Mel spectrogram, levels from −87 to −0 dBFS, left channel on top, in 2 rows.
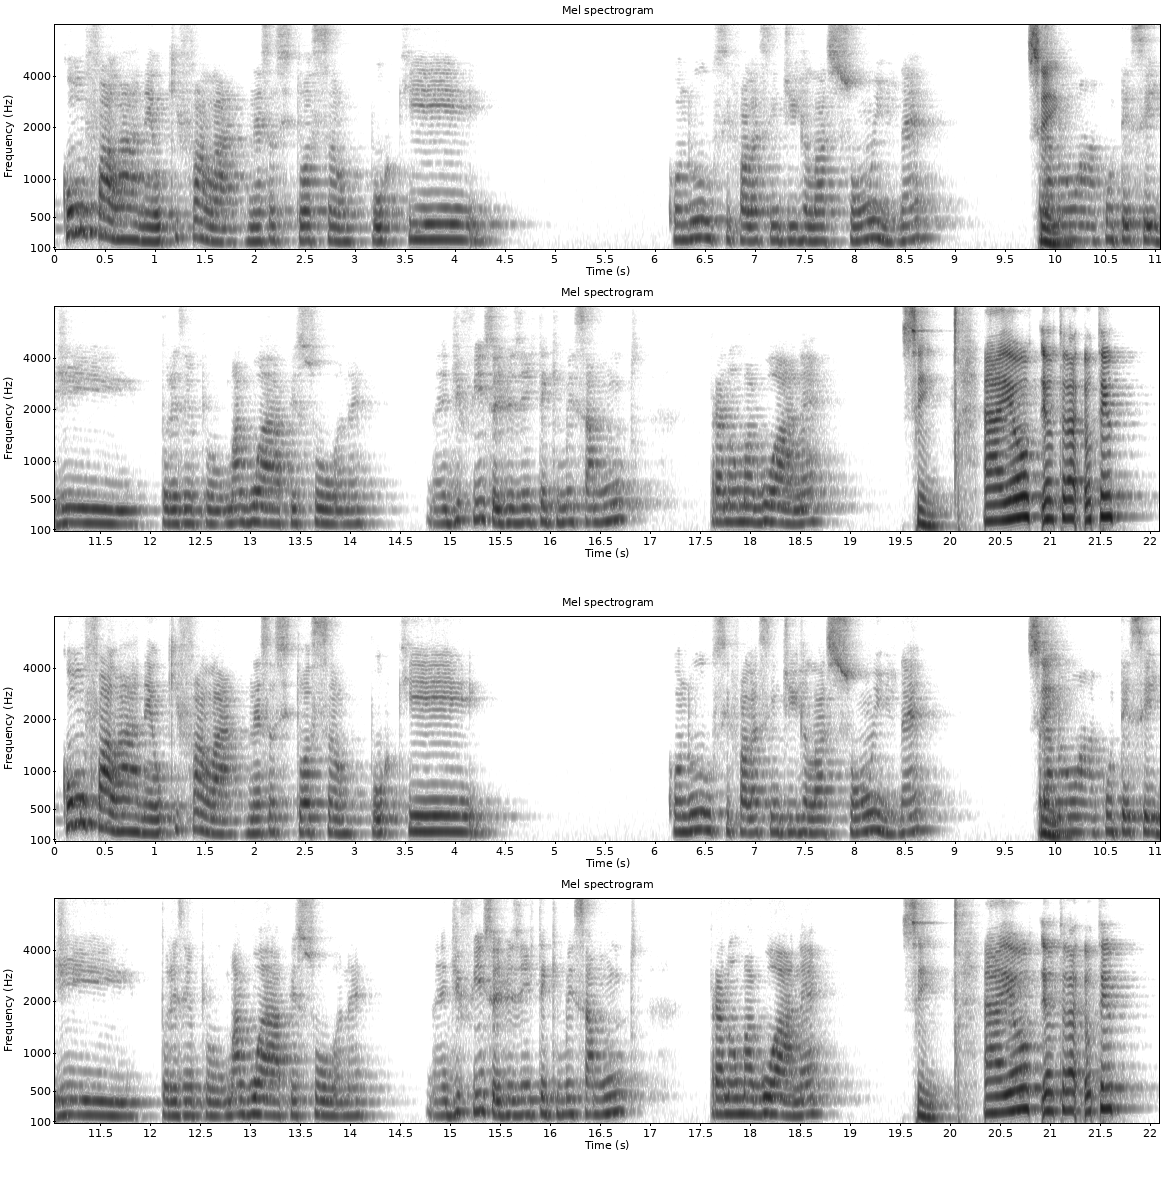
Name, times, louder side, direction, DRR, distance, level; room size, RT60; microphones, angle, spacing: voice 1, 0.1-4.3 6.2-8.8 9.8-14.1 14.8-16.8 17.6-18.7, right 1 dB, 40° right, 5 dB, 0.9 m, -25 dB
voice 2, 9.7-10.2 19.5-21.6, left 3 dB, 30° left, 11 dB, 0.4 m, -17 dB
10.5 x 5.9 x 5.1 m, 0.79 s
head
